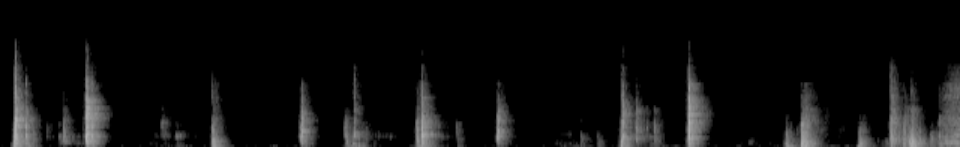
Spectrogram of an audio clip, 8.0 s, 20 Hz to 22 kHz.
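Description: Sharp plastic clicks and snaps as the blue flip-up caps on the ink tanks of an Epson ET-3760 EcoTank printer are opened one after another. A dozen or so clicks come at uneven intervals, closer together near the end.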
